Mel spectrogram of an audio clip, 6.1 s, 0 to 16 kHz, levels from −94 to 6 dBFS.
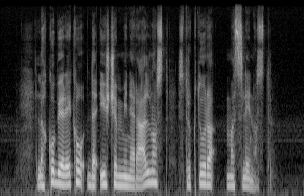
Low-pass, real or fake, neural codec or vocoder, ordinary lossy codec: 14.4 kHz; real; none; none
